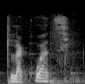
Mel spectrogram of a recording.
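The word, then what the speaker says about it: tlacuatzin: En náhuatl se pronuncia tlacuatsi Casi es igual, pero no, no es diferente. – En náhuatl, en es tlacuatsi en Huichol tacuatsi Okay.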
